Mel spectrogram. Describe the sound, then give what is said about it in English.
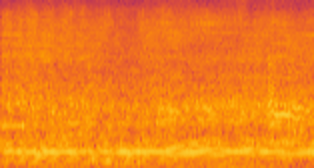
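A small motor scooter's engine buzzes loudly as it drives off, a steady droning whine with a slight rise in pitch as it pulls away, with no one talking. “At least around here, like that scooter that just drove off, perfect example.”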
